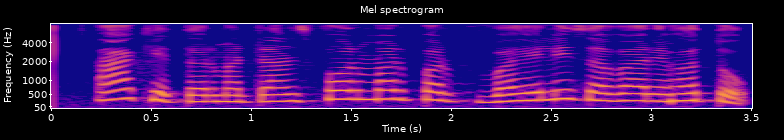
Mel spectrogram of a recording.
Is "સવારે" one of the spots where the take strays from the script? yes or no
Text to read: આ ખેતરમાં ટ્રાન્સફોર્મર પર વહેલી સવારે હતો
no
